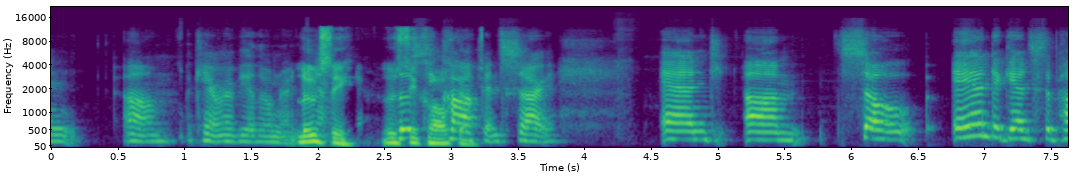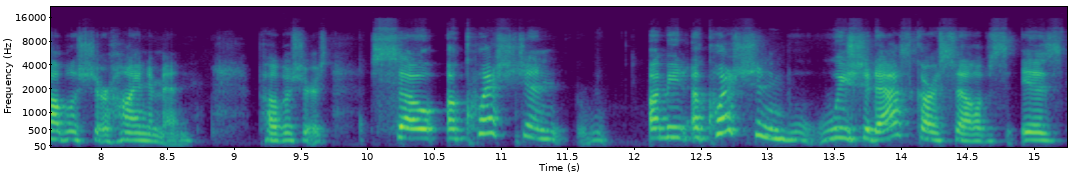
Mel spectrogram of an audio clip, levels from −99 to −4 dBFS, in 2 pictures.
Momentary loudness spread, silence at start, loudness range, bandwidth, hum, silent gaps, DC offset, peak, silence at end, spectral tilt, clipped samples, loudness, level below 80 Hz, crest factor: 15 LU; 0 s; 4 LU; 13 kHz; none; none; under 0.1%; -6 dBFS; 0.05 s; -4 dB/octave; under 0.1%; -26 LUFS; -74 dBFS; 22 dB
